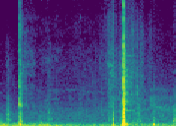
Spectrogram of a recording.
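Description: An American football being punted: a light slap as the snapped ball lands in the punter's hands just after the start, then about a second and a half later a single sharp thud as his foot strikes the ball, the loudest sound.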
